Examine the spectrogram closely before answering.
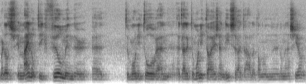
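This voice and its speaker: Amid audible room echo, a man with a fairly low pitch speaks at a very fast pace with fairly even intonation. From Netherlands, Gelderland (Duiven). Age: 20s. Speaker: SEO marketing agency owner. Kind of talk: casual interview.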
